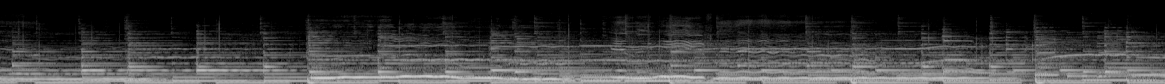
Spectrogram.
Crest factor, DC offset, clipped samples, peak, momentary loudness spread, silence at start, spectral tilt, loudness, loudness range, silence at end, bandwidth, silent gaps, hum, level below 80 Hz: 14 dB; under 0.1%; under 0.1%; -6 dBFS; 6 LU; 0 s; -8 dB/octave; -20 LUFS; 3 LU; 0 s; 10.5 kHz; none; none; -36 dBFS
